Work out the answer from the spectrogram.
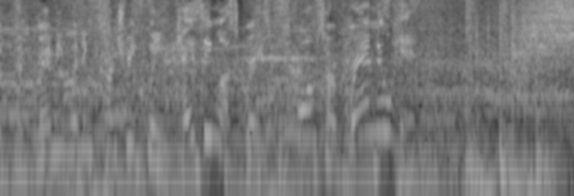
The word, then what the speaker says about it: Musgraves: It's Musgraves, right? Okay, thank you. I always get nervous because, you know, I mispronounce so many things that now I'm George so...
